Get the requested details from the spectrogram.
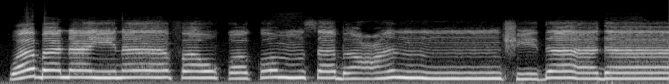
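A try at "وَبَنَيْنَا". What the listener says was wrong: Ya, yang wabanai itu nai ya, itu langsung bunyi i ya. Tidak wabanaina naina, tapi wabanaina ya. Naina wabanaina fawqakum. Ya, nai tadi masih bunyinya nai ya, ya harusnya i, nai gitu.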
